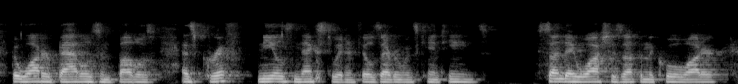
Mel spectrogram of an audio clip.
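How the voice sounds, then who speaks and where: A man's voice: medium pitch, a little mellow, muffled recording. Male narrator in an echoey room. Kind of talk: scripted narration of screenplay action.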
